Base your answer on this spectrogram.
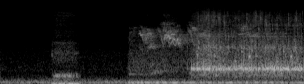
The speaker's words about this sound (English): I love the sound effects of Shake sucking up Carl's pool. He literally just sucks all the water out with his straw.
